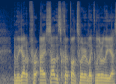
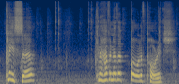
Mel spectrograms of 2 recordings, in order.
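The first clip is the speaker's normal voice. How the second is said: put-on high, small-boy British plea; British ten-year-old; 12 semitones higher than usual. To the cafeteria guy, a high British orphan plea. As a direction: beg sweetly like a Victorian orphan. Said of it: "talking like a British ten-year-old".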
